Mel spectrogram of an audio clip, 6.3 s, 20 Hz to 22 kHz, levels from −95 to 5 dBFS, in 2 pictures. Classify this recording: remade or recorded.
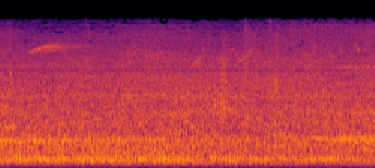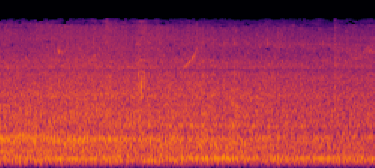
recorded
